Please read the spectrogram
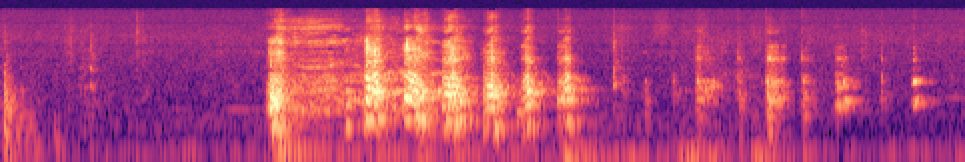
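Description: A woman bursts out laughing after a near-silent second or two. A quick run of short laughs follows and gradually trails off.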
